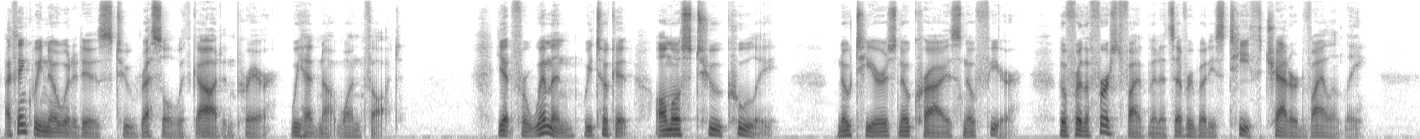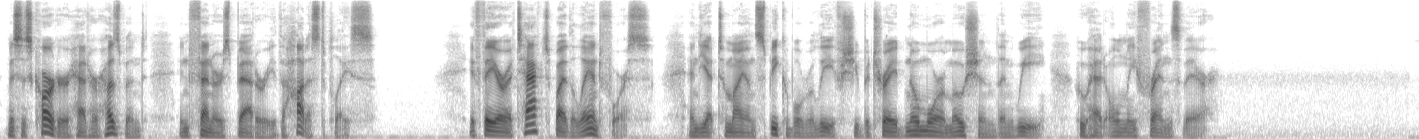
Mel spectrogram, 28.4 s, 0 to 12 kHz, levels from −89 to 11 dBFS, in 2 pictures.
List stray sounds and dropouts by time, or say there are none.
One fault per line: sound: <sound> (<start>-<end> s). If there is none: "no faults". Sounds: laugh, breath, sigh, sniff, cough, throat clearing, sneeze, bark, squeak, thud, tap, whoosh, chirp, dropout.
no faults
